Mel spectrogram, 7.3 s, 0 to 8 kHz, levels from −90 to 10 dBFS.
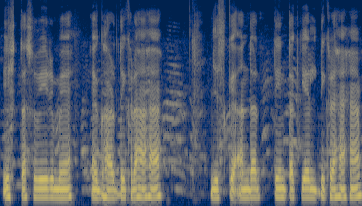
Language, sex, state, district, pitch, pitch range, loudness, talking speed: Hindi, male, Bihar, Patna, 130 Hz, 125-140 Hz, -14 LUFS, 125 wpm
